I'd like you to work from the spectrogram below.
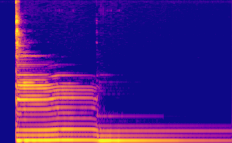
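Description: A single fingerstyle acoustic guitar note, an open string played at the second fret, plucked cleanly and ringing out alone with a slow, even decay.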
